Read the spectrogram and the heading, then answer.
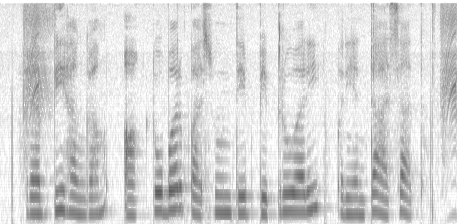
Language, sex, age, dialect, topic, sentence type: Marathi, female, 18-24, Southern Konkan, agriculture, statement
